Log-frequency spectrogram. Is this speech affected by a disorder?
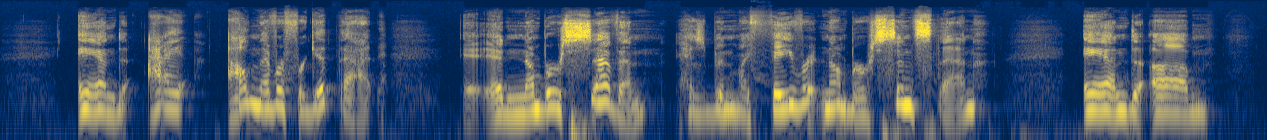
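Yes: vocal cord cancer, repeated surgery; Hodgkin's lymphoma diagnosed at age 36, 19 vocal cord surgeries, chemotherapy causing mouth pain.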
